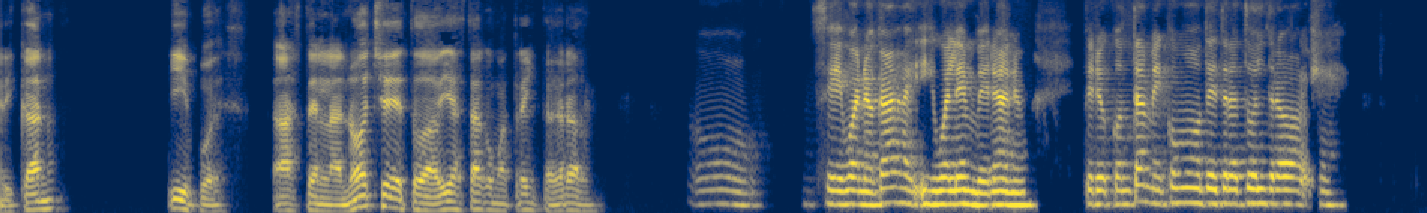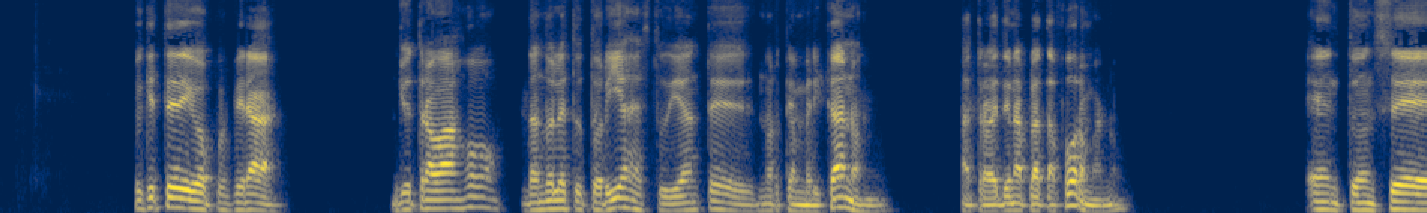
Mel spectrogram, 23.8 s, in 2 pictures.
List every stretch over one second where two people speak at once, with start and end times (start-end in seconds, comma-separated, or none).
none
